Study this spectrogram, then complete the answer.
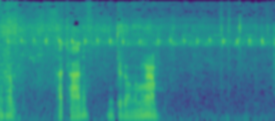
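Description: A knife snaps through a mushroom stem.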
